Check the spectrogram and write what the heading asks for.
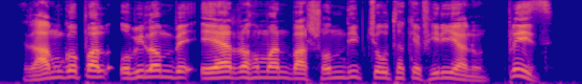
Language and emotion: Bengali, neutral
